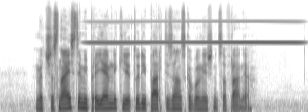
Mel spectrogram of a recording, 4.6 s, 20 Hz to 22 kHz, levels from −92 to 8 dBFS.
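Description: A feedback whistle runs from 1.18 s to the end of this speech clip: a thin, steady tone at 5.4 kHz sits a few decibels beneath the speech and swells and fades slowly in level. The likely cause is a loudspeaker-to-microphone loop held just at the edge of feedback, so this single high frequency keeps recirculating and sustaining itself without building into a full howl.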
